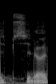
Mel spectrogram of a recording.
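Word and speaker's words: Epsiloon: Ouais, ça se dit Epsilon, mais ça s'écrit avec le symbole infini.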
